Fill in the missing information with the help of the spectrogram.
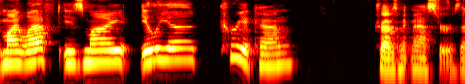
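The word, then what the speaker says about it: Kuryakin: I am the Napoleon Solo of the show, Paul Getz, and to my left is my Ilya Kuryakan, Travis McMaster. Is that how you pronounce it? Yeah, Kuryakan.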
